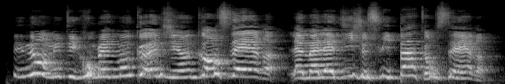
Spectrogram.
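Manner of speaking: high, loud sobbing, crying through the words. Answering someone who just read her astrological chart, crying while talking. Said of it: "tu pleures, on comprend rien".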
